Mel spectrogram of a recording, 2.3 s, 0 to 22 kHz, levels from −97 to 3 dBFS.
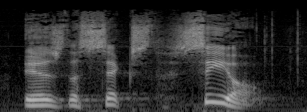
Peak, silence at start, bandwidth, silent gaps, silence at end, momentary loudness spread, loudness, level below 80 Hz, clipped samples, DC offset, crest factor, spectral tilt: -16 dBFS; 0.2 s; 16.5 kHz; none; 0.35 s; 6 LU; -33 LUFS; -76 dBFS; under 0.1%; under 0.1%; 18 dB; -2.5 dB/octave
